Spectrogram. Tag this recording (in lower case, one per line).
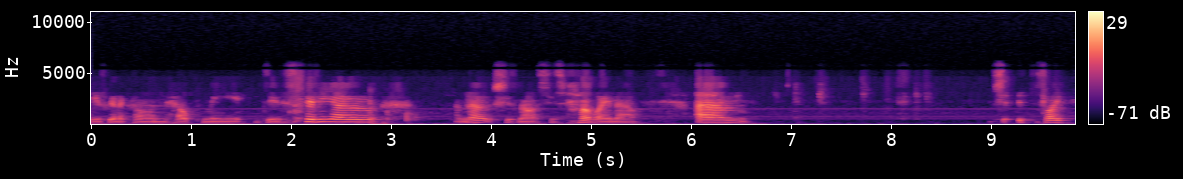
speech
